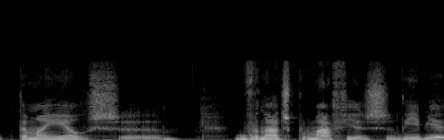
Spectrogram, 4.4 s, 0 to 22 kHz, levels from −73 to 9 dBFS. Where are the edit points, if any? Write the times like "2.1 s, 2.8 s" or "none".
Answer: none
